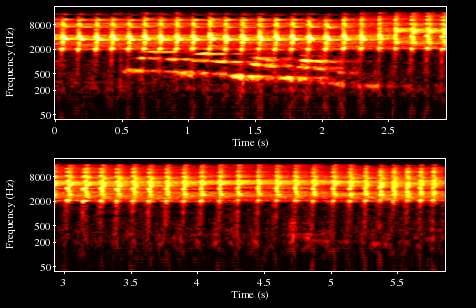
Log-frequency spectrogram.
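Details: Red-eyed lutino lovebird giving a long ngekek song, meant as a master or bait recording for training other lovebirds: a harsh, high, rapid trill of pulses about four per second, unbroken for six seconds, with a few lower descending whistles early on.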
